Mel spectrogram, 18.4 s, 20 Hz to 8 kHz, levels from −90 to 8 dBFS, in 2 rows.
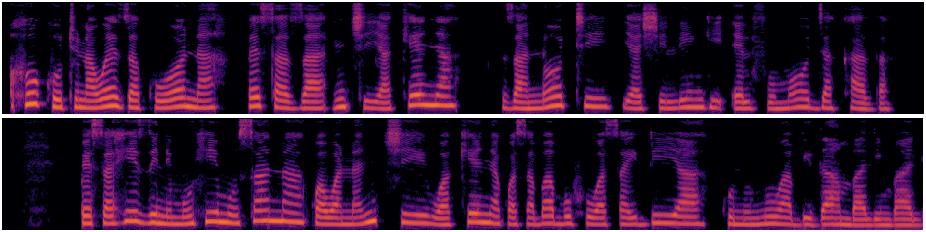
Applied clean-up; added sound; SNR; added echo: none; none; none; none.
